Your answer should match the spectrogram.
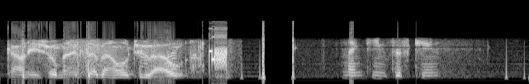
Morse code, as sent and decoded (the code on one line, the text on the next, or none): none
